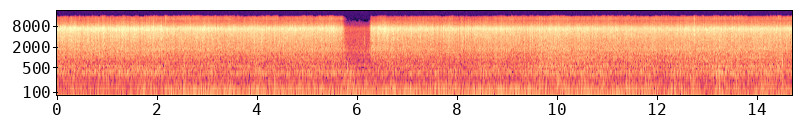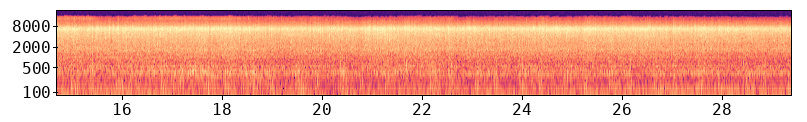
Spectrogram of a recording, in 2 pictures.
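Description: Rain falling on a moving car's roof and windshield, with steady road noise underneath. A deep rumble of thunder swells and fades through roughly the first ten seconds.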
